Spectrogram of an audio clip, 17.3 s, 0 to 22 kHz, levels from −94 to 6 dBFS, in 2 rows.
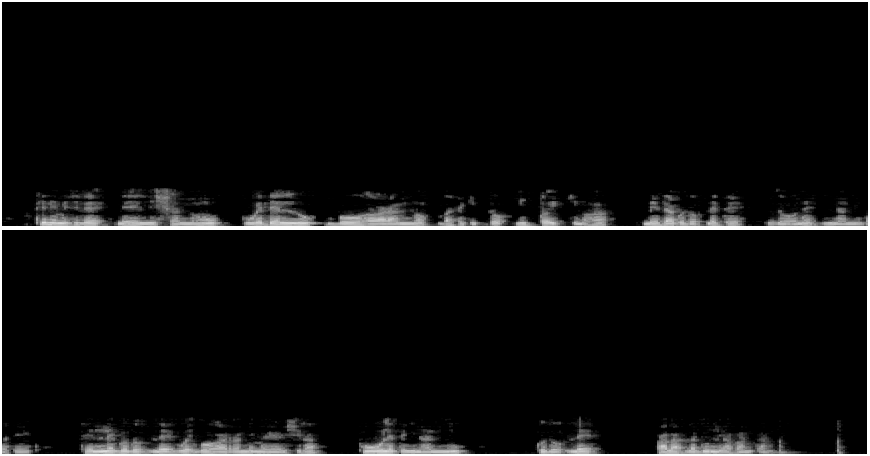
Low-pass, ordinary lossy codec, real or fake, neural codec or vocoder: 3.6 kHz; MP3, 32 kbps; fake; codec, 16 kHz, 16 kbps, FreqCodec, larger model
